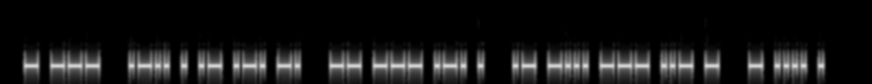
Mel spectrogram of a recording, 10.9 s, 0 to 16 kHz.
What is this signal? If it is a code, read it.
Morse code, heard as a keyed tone, about 22 wpm, 700 Hz. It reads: TO LEARN MORE ABOUT THE
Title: Sets of 5 Words Encore2 22wpm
